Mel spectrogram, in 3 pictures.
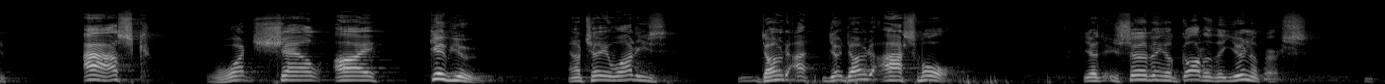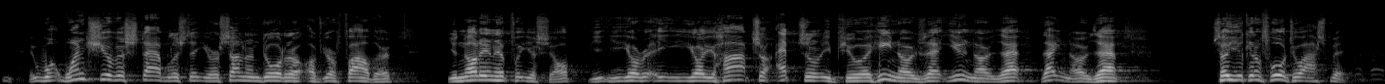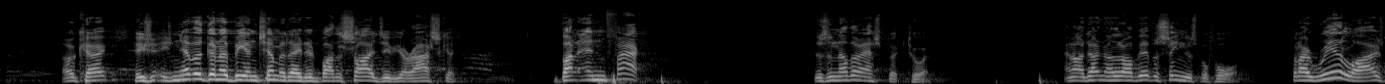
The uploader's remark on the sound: This message was recorded at Encompass Church, Bundoora in July 2023.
